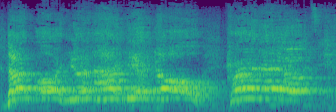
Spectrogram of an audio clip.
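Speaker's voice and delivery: high, loud, slow preacher's shout, every word hammered; preaching at full force. Acted. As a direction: drive it home to the congregation.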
